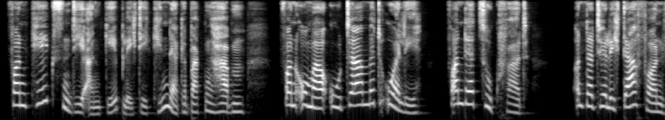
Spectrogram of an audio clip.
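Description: A woman narrating a children's story in an expressive storytelling manner. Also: on the low side, no room sound, studio quality.

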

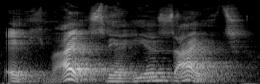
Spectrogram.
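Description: A woman voicing a gnome who fakes a spooky cellar ghost in a low, slow, booming voice. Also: animated, heavy reverb, distant mic, full character voice. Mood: menacing.

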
